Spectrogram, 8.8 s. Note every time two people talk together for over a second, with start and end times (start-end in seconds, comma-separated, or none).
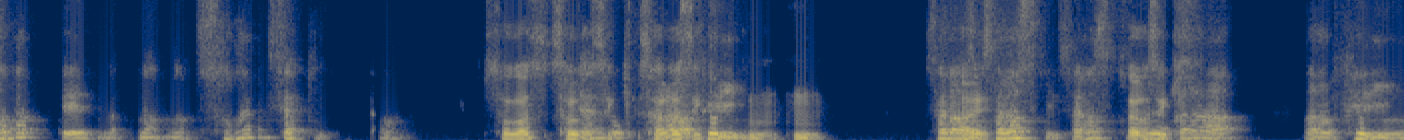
3.2-4.8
